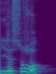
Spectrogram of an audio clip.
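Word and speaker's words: ישוע: voy a explicar como muchos galileos en los diez yeshua no sabían pronunciar correctamente la hay que es la letra precisamente con la que termina el nombre de yeshua termina con alguien Entonces los galileos cuando decían yeshua No pronunciaban la hay en y sonaba como yeso sin la hayen y era normal escuchar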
